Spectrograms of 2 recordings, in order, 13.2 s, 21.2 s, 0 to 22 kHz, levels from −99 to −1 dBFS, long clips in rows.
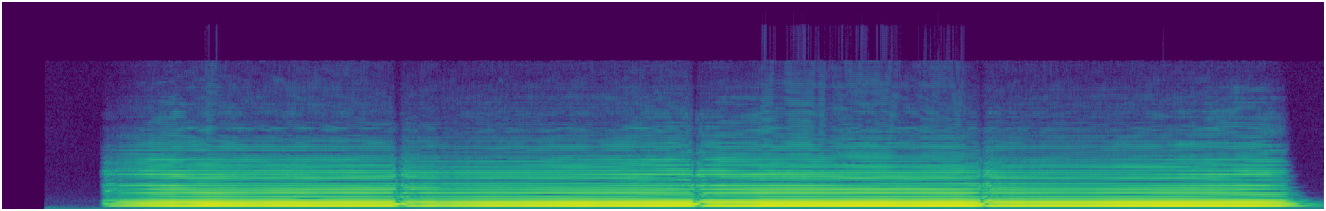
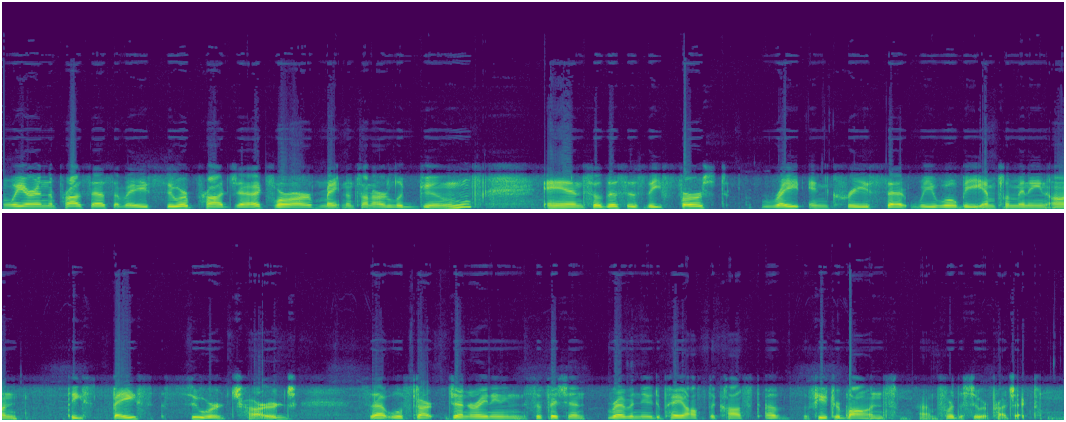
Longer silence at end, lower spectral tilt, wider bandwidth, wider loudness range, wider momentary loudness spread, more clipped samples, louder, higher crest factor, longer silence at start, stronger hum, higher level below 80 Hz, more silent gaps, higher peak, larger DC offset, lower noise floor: first, 0.15 s vs 0 s; second, -3.5 dB/octave vs -6.5 dB/octave; first, 7.4 kHz vs 5.8 kHz; about the same, 2 LU vs 2 LU; second, 6 LU vs 9 LU; neither; first, -9 LUFS vs -19 LUFS; second, 8 dB vs 16 dB; first, 1 s vs 0 s; neither; about the same, -64 dBFS vs -68 dBFS; neither; first, 0 dBFS vs -4 dBFS; neither; first, -57 dBFS vs -40 dBFS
